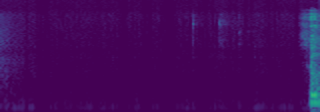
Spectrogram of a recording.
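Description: Near silence, broken only by two faint ticks a little past the middle; a man's voice starts speaking at the very end.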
